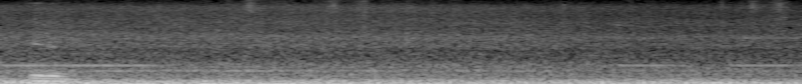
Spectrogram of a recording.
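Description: Steady low rumble of distant road traffic.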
